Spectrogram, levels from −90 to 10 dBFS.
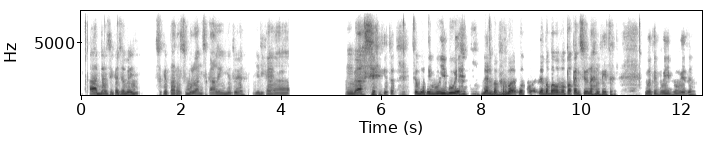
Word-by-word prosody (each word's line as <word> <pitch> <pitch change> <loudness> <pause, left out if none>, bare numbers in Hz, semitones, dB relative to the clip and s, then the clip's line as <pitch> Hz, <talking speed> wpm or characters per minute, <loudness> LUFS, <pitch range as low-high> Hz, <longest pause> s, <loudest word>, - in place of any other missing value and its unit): Ada 110 0 +3
sih, - - -9
Kak, 120 - -3
sering, 115 -1 -1 0.4
sekitar 110 0 -7
sebulan 105 0 -6
sekali 105 0 -9
gitu 105 +2 -8
ya, - - -10 0.2
jadi 95 -1 -11
kayak 100 -3 -9 1.2
Enggak 110 -1 +3
sih - - +2 0.2
gitu. - - -5 0.4
Itu - - -21
buat 120 0 +2
ibu-ibu 125 +3 +5 0.2
ya - - -1 0.4
dan 125 -1 +5
bapak-bapak 130 -1 +3 0.3
dan 125 - +5
bapak-bapak 125 0 +3
pensiunan 135 +3 +1
gitu. 130 +1 -4 0.7
Buat 125 0 -2
ibu-ibu 120 0 -6 0.2
gitu. 125 +4 -7
120 Hz, 130 wpm, -22 LUFS, 110-125 Hz, 1.2 s, ibu-ibu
